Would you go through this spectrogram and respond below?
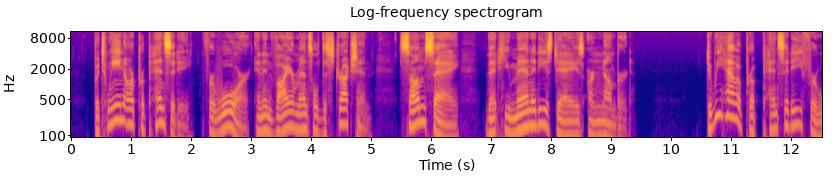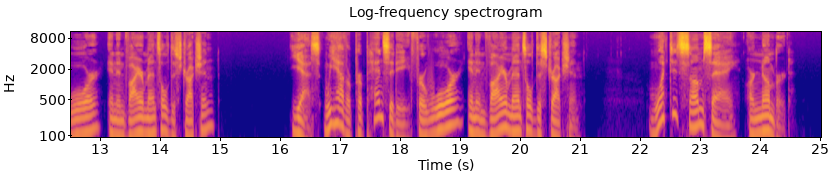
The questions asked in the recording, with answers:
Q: What do some say are numbered?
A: Some say that humanity's days are numbered.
